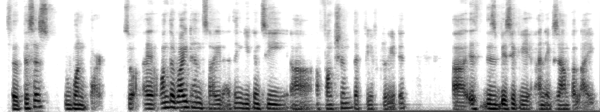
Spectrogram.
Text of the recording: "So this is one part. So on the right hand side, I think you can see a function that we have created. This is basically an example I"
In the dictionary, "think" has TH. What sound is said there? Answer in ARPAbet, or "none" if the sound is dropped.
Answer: T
